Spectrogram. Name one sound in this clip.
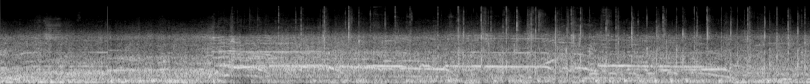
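Men on a team bench cheer and shout excitedly.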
